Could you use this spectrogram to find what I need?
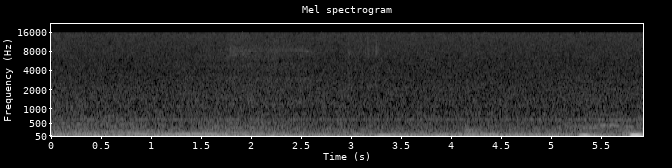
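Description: A stethoscope chest piece rubs and taps softly against bare skin, heard up close.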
